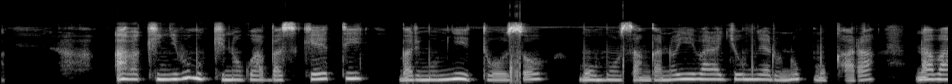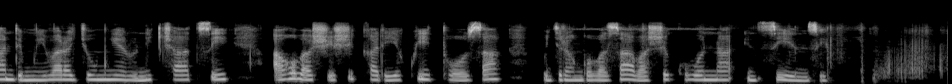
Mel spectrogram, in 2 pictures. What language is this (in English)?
Kinyarwanda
